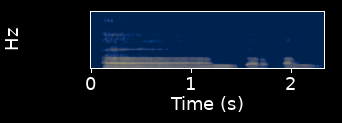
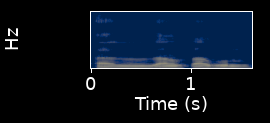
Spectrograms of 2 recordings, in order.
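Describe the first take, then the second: First: Second glottal stop replaced by a very long vowel. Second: Two glottal stops with a short lengthened vowel between. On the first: "Hamzah yang kedua diganti alif ... panjangnya itu tiga alif atau enam harokat" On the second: "di antara dua hamzah itu dimasuki atau dimasukkan alif mad tabi'i"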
